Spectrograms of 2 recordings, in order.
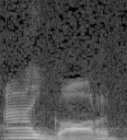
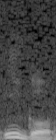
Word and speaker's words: Igor: devi essere Igor no si pronuncia aigor ma mi hanno detto che si dice Igor Beh hanno sbagliato non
